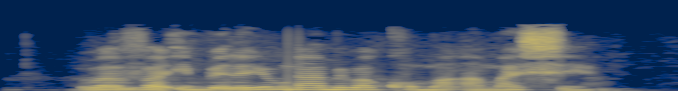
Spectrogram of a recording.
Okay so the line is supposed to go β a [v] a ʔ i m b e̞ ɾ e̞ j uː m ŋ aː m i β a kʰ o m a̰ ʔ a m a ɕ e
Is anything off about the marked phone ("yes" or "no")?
no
